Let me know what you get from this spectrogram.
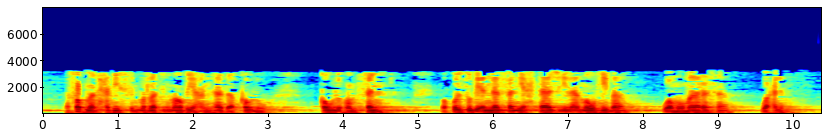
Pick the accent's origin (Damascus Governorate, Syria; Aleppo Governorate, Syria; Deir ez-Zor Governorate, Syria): Damascus Governorate, Syria; Damascus; أنا أخبركم أكثركم ليس من أهل الشام، نحن والأساتذة من أهل الشام.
